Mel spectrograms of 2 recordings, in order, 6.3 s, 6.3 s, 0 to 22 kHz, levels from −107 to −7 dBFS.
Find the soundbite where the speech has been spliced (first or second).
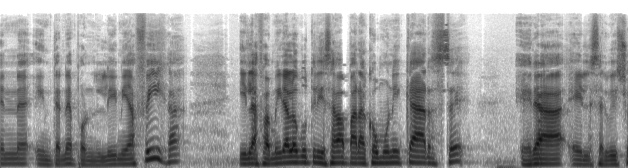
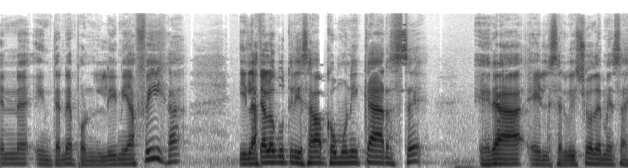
second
